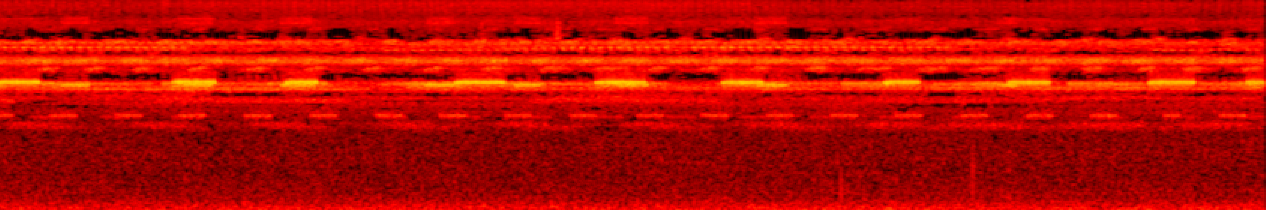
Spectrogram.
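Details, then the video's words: Evening cricket chorus in a tranquil park: sustained shrill trilling with rapid pulsed chirps, louder bursts recurring about every second or two, over soft distant low noise. "Park Serenade: Cricket Sounds in a Peaceful Park"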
